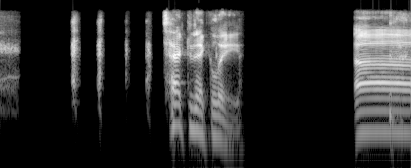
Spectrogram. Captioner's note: laugh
